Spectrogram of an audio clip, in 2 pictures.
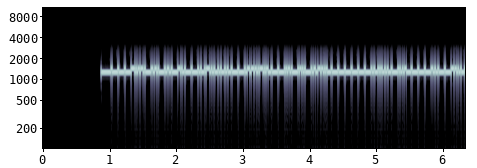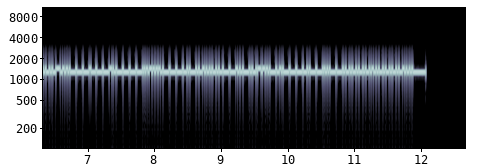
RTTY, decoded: IWH3A EBSDW X6FVP 58VHS LK0P3 UKF20

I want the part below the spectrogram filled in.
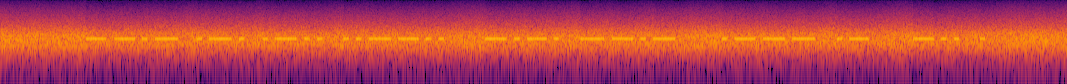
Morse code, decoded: QRL? CQ JA DE

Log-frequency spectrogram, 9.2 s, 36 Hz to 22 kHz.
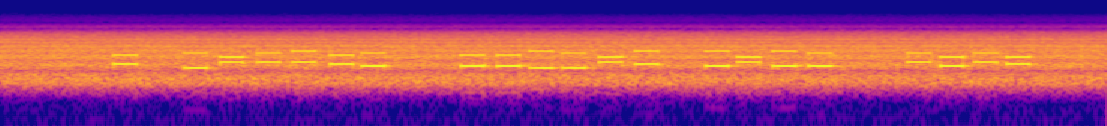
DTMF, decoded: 8 3*#D86 55A3*C B*B6 #4#7

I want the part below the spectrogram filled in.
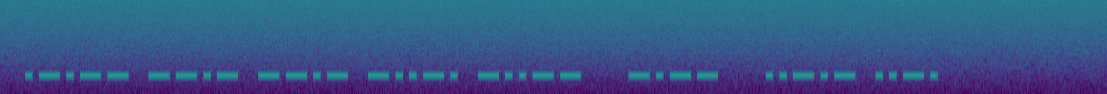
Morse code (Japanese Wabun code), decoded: テネネモユ ケ ミチ

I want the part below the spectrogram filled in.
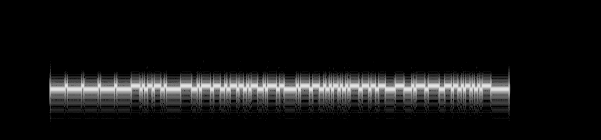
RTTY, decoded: TEN ZEVENDE MOET DE

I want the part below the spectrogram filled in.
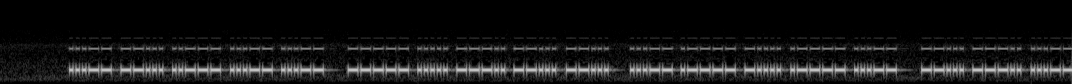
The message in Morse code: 37233 05877 31613 …

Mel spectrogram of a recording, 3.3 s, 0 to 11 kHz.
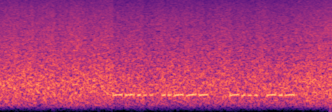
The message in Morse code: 72 BK

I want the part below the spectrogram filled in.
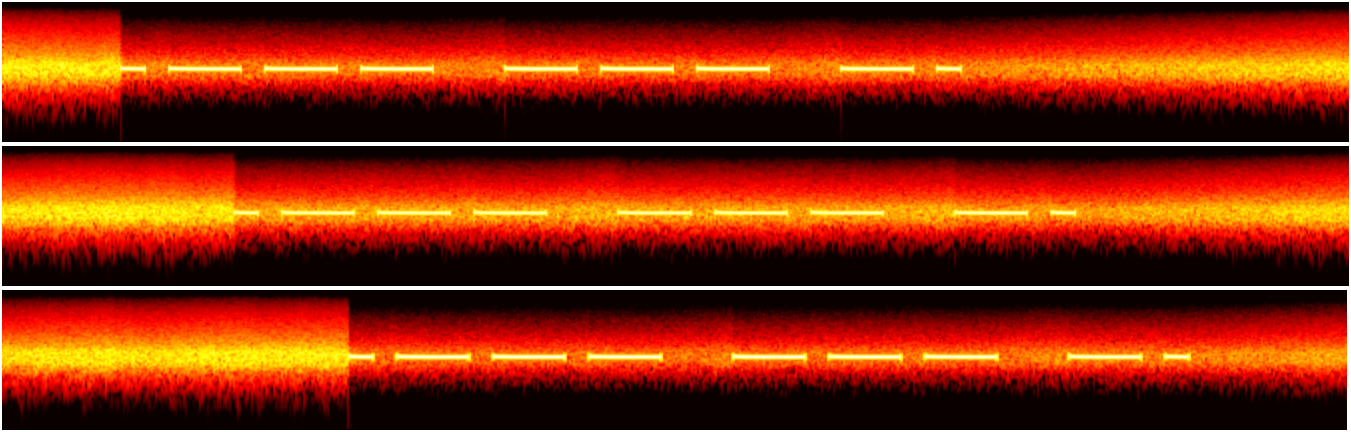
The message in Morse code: JON JON JON

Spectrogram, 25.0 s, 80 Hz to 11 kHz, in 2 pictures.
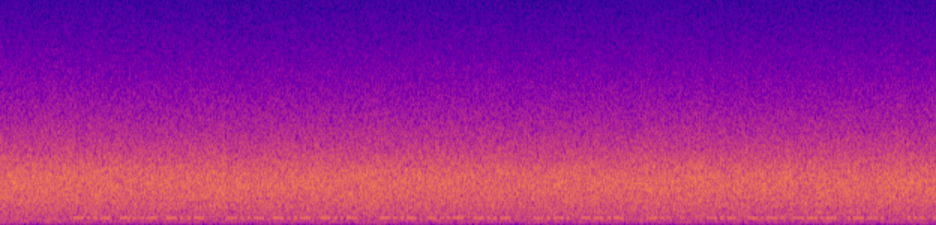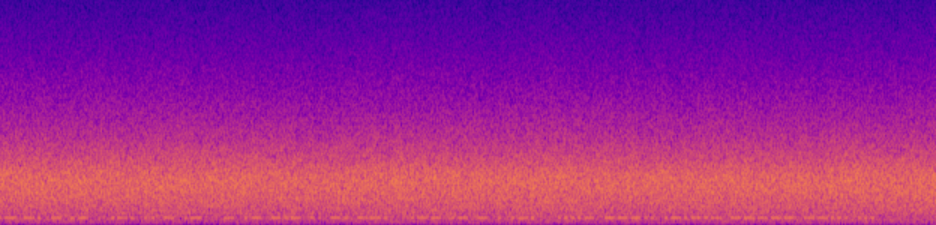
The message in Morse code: XXX XXX XXX CQ DE KCQP SANTA RITA TAKING WATER 48.07S

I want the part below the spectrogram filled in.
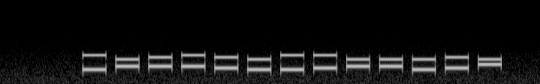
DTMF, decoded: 378951367715*

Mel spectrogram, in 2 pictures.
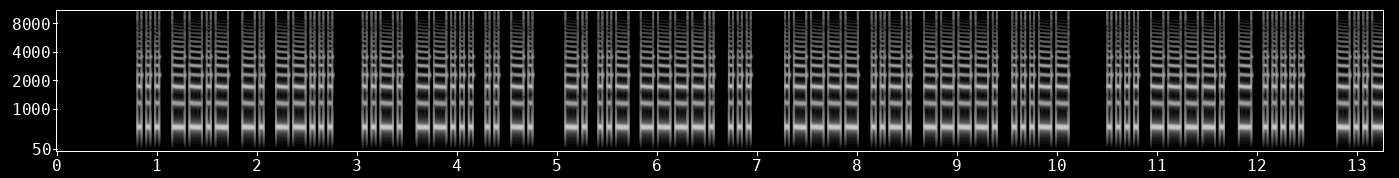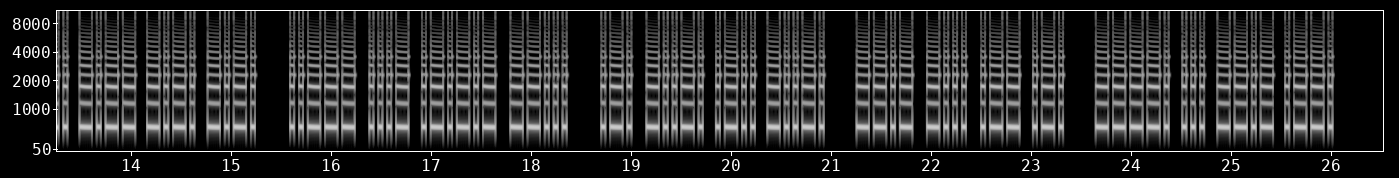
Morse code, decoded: SQN7 F7IN NU9S 1F93 H9T5 /YCC 2V.7 R/L/ QBWR 9SQP

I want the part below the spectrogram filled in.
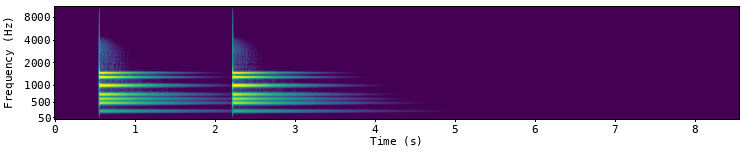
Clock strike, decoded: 2

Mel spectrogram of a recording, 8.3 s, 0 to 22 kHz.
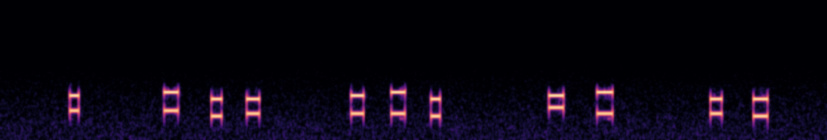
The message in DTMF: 8 914 561 06 41

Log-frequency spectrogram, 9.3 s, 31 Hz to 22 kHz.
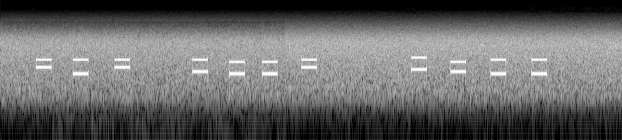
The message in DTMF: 020 5110 9422

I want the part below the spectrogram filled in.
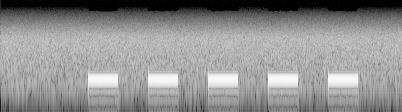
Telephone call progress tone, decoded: busy tone

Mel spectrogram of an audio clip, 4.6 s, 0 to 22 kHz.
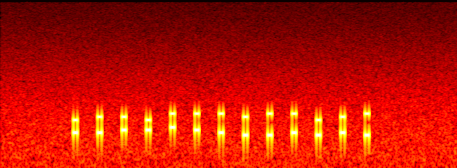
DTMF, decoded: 4587#96236153

